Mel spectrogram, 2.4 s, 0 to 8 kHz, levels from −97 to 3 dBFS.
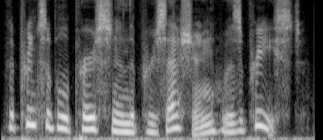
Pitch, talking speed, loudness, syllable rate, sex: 225 Hz, 225 wpm, -16 LUFS, 6.4 syllables/s, female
